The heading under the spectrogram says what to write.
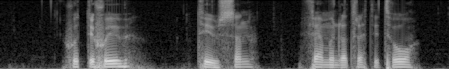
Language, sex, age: Swedish, male, 20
